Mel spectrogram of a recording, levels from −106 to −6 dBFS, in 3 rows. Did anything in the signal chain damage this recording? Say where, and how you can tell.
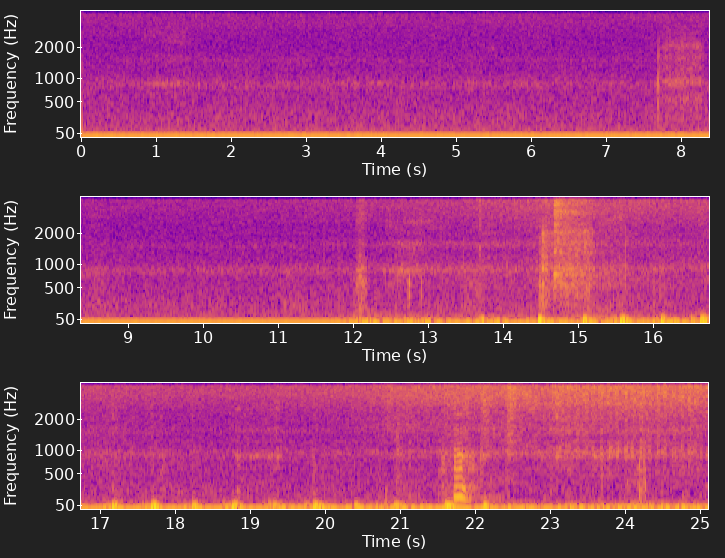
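No, no signal-chain damage audible.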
